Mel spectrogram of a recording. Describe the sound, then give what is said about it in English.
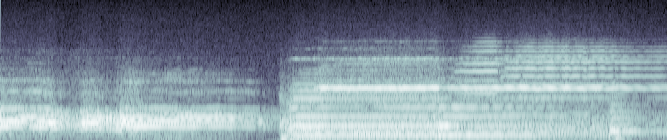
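A train whistle sounds in long, sustained blasts as the train continues on from Sooner Falls to New York, first a wavering tone, then a loud, full chord held for several seconds before fading, with no voices present. “In Sooner Falls, I watch the train continue on to New York.”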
